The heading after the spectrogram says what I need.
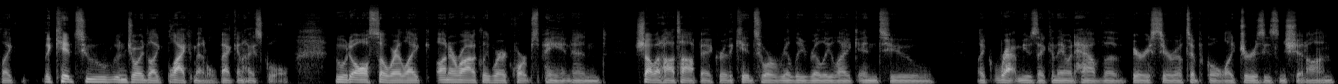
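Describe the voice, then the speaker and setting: A man's voice: sits low, a bit bright, dry recording. Rambling, sweary man streamer, dry sound. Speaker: reaction streamer. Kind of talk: casual off-the-cuff commentary.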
